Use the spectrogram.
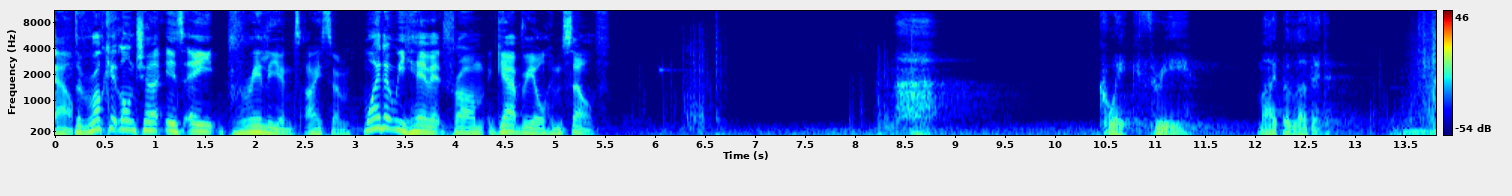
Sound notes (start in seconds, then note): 8.4 gasp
